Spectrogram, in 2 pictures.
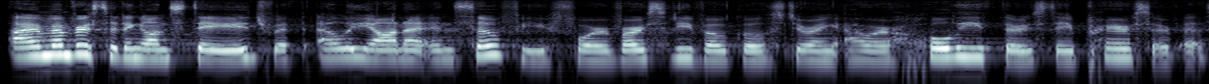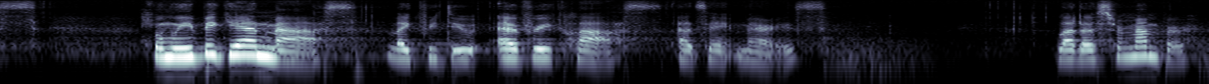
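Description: A young woman speaking earnestly at a podium as class valedictorian, giving a commencement speech in a large concert hall. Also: on the high side. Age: young adult. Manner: earnest, measured delivery. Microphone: podium microphone. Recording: long hall reverb.

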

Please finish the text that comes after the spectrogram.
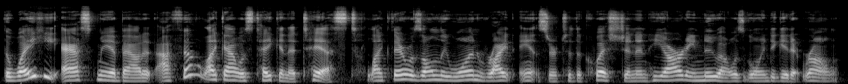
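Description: Woman, slightly low voice, expressive read-aloud, children's chapter book narration. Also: fairly quick, hardly any pauses. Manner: acts out dialogue as a child narrator's story.

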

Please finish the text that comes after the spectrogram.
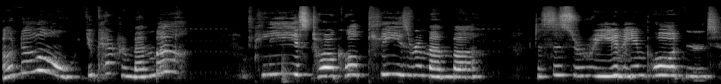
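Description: A woman's voice: very high voice, takes it slowly, pitched above the performer's own voice. A woman voicing an earnest, anxious young fox creature in a video game, eager and pleading in manner.

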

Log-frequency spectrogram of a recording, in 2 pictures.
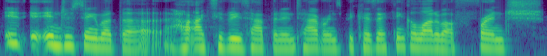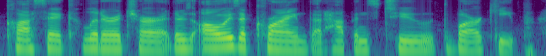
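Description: Woman, American accent, smooth clear voice, dry sound, casual podcast host. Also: fairly low pitch, fairly even intonation, fairly quick, hardly any pauses, no room sound.

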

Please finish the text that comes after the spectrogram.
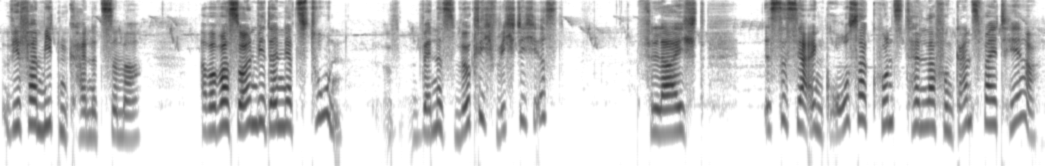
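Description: A woman's voice: high voice, unhurried. A woman playing an eager, deferential lady's maid with flustered politeness in a comic fairy-tale radio play. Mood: pleading.

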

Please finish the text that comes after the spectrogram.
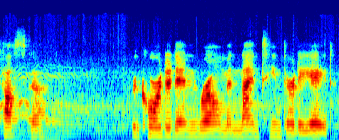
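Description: A woman's voice: medium pitch, fairly even intonation, moderate pace, muffled recording, background noise, close to an everyday voice. An actress playing a spirited, dry-humoured young woman of the 1940s in a radio play, speaking matter-of-factly.

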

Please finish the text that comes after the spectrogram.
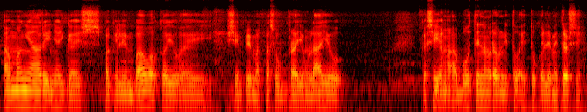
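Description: A man with a fairly low voice talks in a casual, explanatory vlog style. He speaks informally and directly to his viewers, as if walking friends through a topic. There is faint ambient noise behind him. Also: fairly even intonation, moderate pace. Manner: informal, explanatory, often addressing viewers as guys. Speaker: vlogger.

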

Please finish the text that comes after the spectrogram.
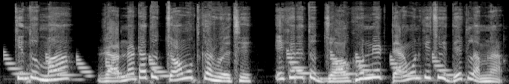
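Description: A man's voice: extremely high pitch, sing-song, fairly quick, music in the background. A man voicing a mild, earnest son and husband in a cartoon, politely protesting. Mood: puzzled. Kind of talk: cartoon voice acting.

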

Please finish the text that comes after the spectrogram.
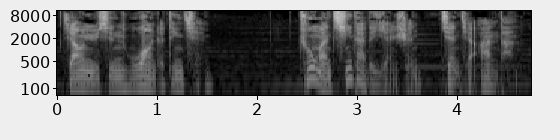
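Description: Male narrator for suspense audiobook: deep, gravelly, dramatic, deliberate delivery. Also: huge pitch swings, a little mellow, faint music behind. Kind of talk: scripted suspense novel narration.

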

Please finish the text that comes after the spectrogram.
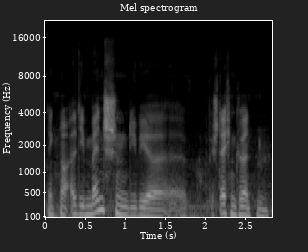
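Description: A man's voice: medium pitch, brisk, vocal fry. A man giving casual, jokey gaming commentary as a let's play host, playfully theatrical and muttering asides to himself. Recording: music behind the voice. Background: game music.

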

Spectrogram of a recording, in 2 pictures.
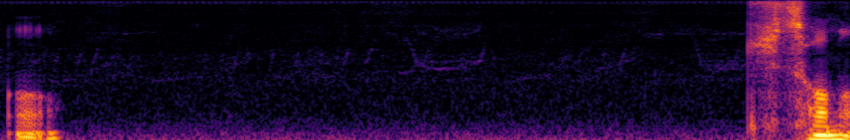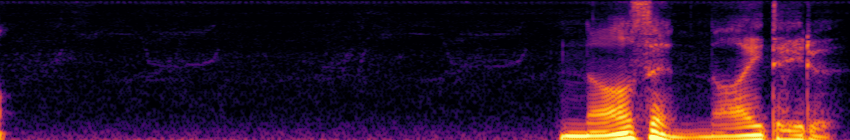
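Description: A man's voice: sits low, measured pace, mellow, breathy edge, no echo. A man playing a cold, haughty young prince in a romantic audio drama, curt and imperious but secretly protective. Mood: cold, commanding.

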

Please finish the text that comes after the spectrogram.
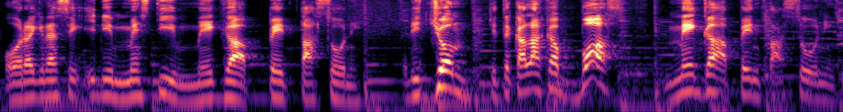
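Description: A Malaysian man hosting a gaming video with excited, animated roleplay commentary, exclaiming and drawing out words. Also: medium pitch, soft background music. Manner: animated, exclaiming, drawn-out shouts.

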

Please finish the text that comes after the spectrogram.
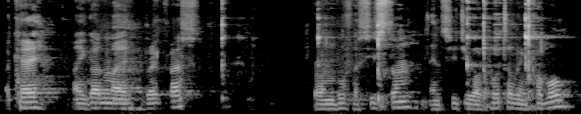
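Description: A man's voice: fairly low pitch, normal speed, big-room sound, noisy background. A man in his twenties with an Afghan accent, narrating a casual vlog as a tour guide in short, repetitive phrases. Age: 20s. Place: indoors in hotel halls, rooms and dining room. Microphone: phone at arm's length.

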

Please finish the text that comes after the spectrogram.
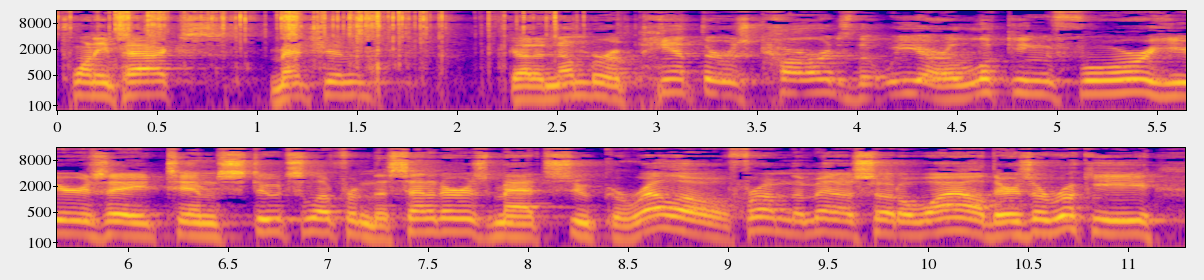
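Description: A man with a slightly high voice presents an unboxing in an upbeat, casual way. He speaks directly to viewers like a host guiding them through each item. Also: normal speed. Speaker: sports broadcaster hosting a card unboxing. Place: indoor room at a wooden table.

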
